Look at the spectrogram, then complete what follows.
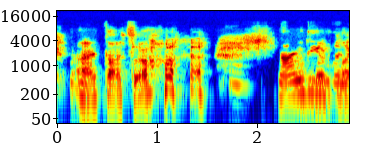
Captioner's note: laughter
